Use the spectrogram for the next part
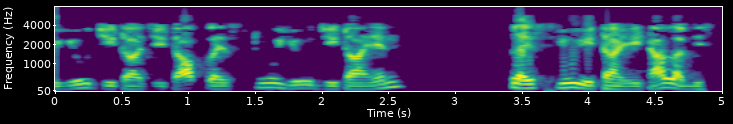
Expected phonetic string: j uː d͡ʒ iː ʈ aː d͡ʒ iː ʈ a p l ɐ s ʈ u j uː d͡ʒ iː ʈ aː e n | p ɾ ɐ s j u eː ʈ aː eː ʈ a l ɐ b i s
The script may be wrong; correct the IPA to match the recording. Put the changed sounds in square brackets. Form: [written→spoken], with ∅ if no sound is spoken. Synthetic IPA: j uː d͡ʒ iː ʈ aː d͡ʒ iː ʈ a p l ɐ s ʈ u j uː d͡ʒ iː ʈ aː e n | p [ɾ→l] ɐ s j u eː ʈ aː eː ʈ a l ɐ b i s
